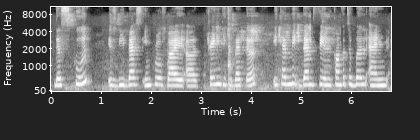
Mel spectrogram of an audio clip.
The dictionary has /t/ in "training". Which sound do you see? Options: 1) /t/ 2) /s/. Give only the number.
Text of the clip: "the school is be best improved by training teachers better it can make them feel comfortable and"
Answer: 1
